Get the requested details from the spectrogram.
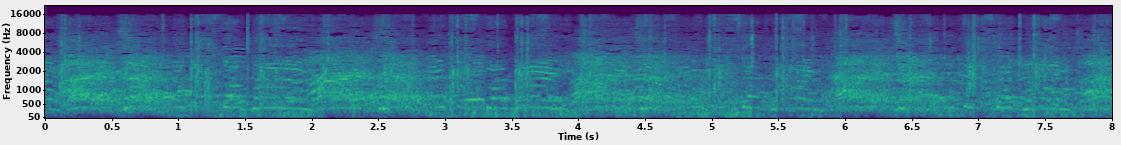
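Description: Men clap their hands in rhythm.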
